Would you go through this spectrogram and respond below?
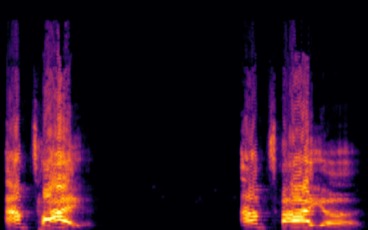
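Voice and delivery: loud, high, slow desperate plea; pleading prayer to God. Retold or imitated. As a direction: cry out to God that you are tired and used up. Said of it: "I told God, I said".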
